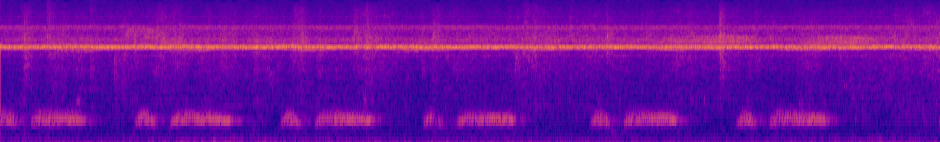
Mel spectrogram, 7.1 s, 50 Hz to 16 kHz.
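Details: Spotted dove kept as a caged ground decoy in northern Vietnam, recorded 11 June 2018. It repeats low, soft coos about every second, a brief note followed by a drawn-out one, over a constant high-pitched whine.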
